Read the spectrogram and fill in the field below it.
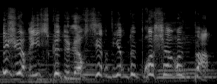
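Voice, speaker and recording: A woman's voice: extremely high pitch, animated, fairly quick, music in the background. A woman voicing a small, cheeky, bossy flying jungle creature in a cartoon dub, teasing and dramatic. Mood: conspiratorial.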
